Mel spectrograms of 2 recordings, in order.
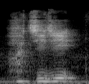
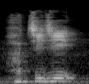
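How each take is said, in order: No difference in how they are said.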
